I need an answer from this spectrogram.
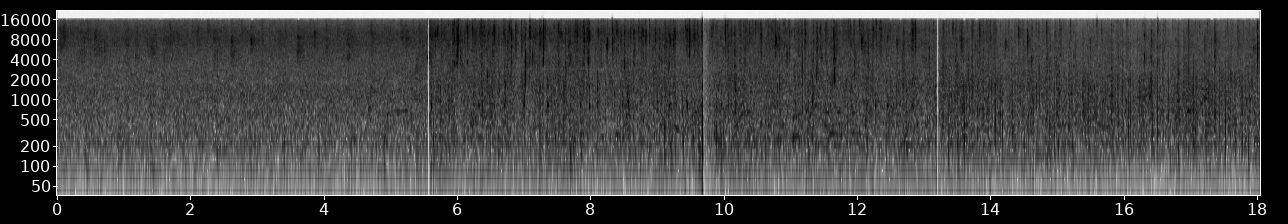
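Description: Heavy rain pouring steadily, a dense hiss of drops splattering on surfaces, growing a little louder about six seconds in.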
